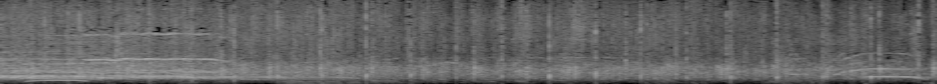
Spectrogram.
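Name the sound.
audience applause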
